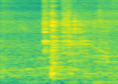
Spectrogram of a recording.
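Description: A brief burst of sizzling and stirring as ingredients sauté in a pan for a biryani, a close hiss swelling suddenly, then holding steady for under a second.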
